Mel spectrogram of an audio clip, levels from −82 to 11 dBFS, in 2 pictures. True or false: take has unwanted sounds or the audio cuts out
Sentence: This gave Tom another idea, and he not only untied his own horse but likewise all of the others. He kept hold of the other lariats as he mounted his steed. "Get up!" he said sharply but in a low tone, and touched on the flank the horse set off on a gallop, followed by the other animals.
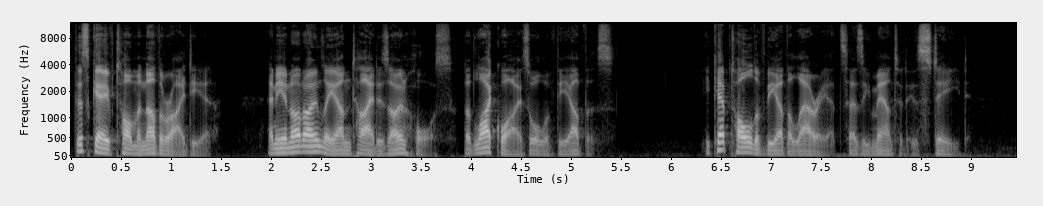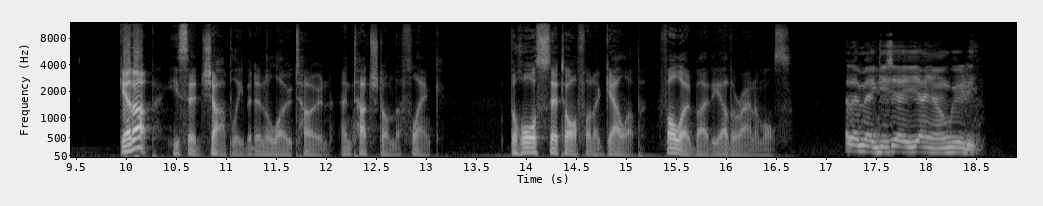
true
